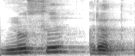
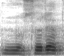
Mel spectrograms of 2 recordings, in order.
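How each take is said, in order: First: Nusrat slowly split as "nus... rat"; syllable by syllable. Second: Said in the usual way. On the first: Shown as a demonstration. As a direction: break Nusrat into two separate parts, nus and rat. Teacher sounds out word in parts.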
